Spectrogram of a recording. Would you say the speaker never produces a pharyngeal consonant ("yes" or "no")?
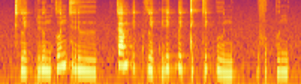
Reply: yes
